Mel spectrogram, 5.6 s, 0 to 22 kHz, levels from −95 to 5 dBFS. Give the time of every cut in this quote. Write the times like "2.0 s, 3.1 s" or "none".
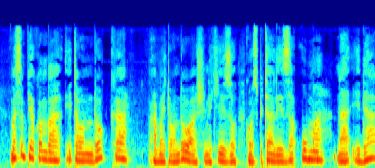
3.6 s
